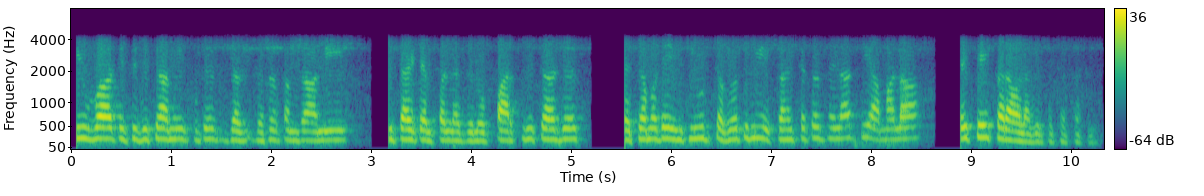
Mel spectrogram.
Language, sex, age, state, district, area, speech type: Marathi, female, 45-60, Maharashtra, Mumbai Suburban, urban, conversation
